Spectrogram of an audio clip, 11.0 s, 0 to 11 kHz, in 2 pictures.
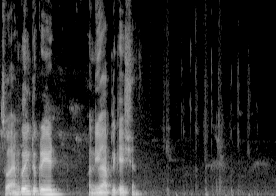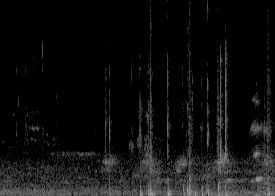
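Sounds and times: faint keyboard keystrokes: 3.2 - 6.6, 7.6 - 11.0.

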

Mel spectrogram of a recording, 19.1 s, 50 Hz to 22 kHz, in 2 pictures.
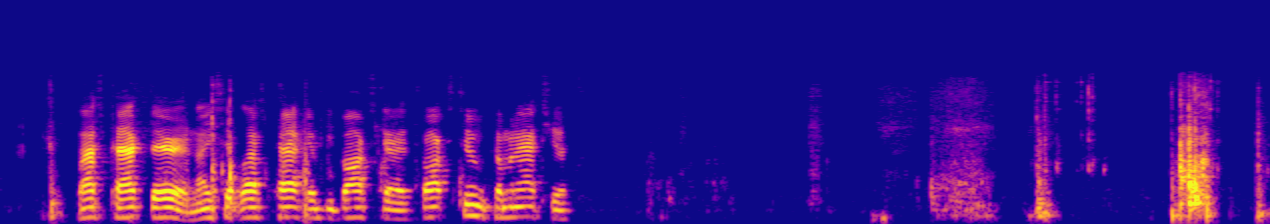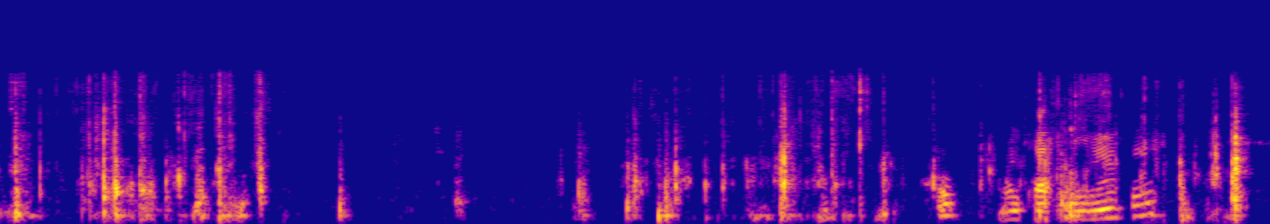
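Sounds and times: cardboard rustling: 8.9 - 11.8, 13.7 - 19.0
plastic wrap crinkling: 8.9 - 12.0, 14.2 - 18.8.

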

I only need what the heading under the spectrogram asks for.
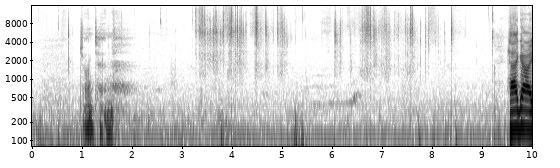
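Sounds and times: low electrical hum: 0.0 - 10.0
paper pages rustling: 3.2 - 8.6.

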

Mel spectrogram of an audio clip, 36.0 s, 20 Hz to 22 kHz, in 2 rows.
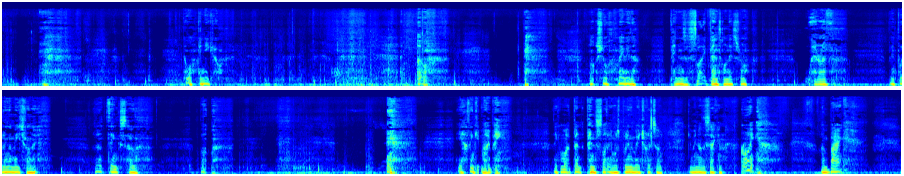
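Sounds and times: man breathing hard: 0.7 - 3.6, 6.2 - 11.7, 15.1 - 16.0, 16.6 - 17.8, 18.9 - 19.8, 20.7 - 27.1, 32.5 - 35.9.

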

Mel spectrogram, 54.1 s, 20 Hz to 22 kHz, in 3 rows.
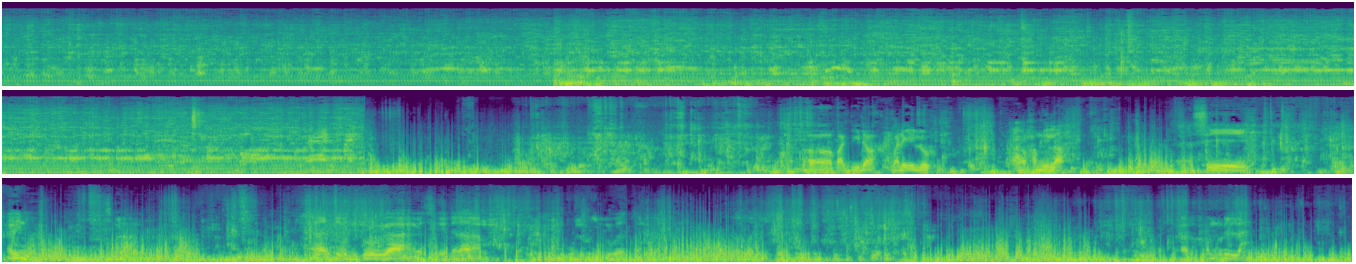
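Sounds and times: boat engine running: 0.0 - 54.0
water and wind rushing along hull: 0.0 - 54.0.

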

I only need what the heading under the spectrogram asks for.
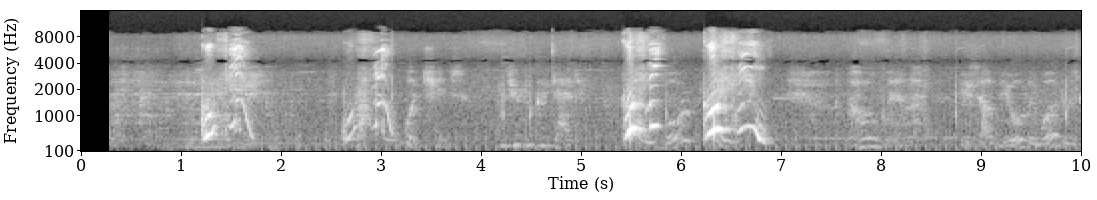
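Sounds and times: toddler vocalizing: 1.2 - 1.8, 2.6 - 3.2.

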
